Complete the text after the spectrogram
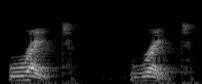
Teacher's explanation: which means that W is silent it's not right right right you don't hear the W sound you only hear the R sound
